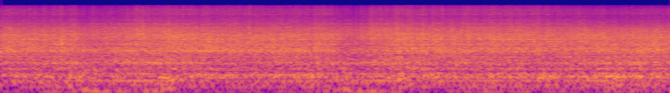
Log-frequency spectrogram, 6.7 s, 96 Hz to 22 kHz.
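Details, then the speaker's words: Brewery wort pump while chilling the boiled beer: steady hissy rattle with gravelly crackle over a faint motor hum; cavitation from steam bubbles in the pump, which subsides once the wort cools to about 90 degrees. "that noise from the pump subsides once we get to around 90 degrees it's only cavitation upping basically steam creating bubbles within the pump"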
